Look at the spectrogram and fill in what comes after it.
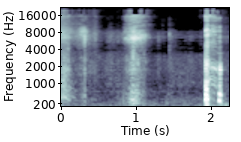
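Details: Person with runny nose who can still taste food gives two short, sharp coughs in quick succession after a quiet breath or two.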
